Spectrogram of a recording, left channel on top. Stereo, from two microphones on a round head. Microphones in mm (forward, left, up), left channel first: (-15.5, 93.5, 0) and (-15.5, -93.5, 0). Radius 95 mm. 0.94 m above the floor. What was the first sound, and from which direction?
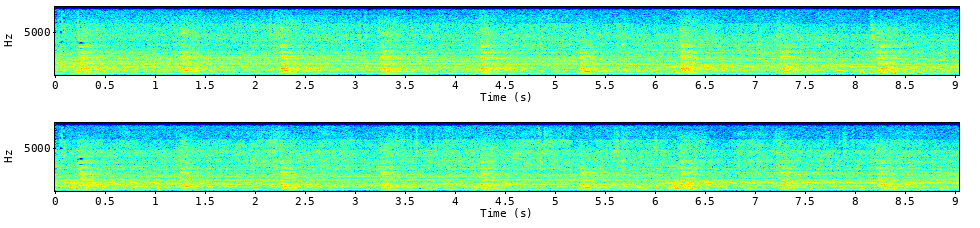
Ticking, 20° left (ahead or behind).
